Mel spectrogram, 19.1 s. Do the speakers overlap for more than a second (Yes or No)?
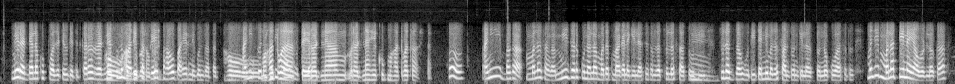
Yes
